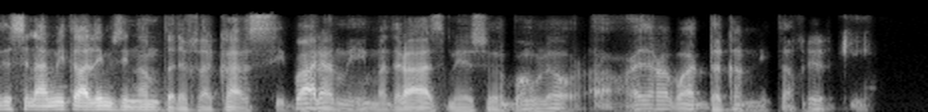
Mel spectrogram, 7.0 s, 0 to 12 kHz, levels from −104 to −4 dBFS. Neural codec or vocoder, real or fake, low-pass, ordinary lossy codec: codec, 16 kHz, 1 kbps, X-Codec, HuBERT features, trained on balanced general audio; fake; 7.2 kHz; Opus, 64 kbps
